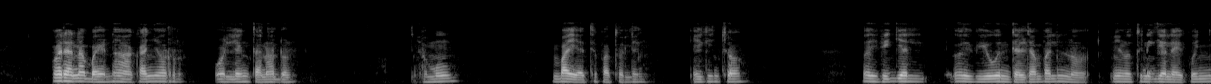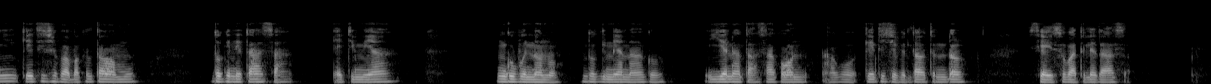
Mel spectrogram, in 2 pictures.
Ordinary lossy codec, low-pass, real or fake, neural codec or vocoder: AAC, 32 kbps; 7.2 kHz; fake; codec, 16 kHz, 16 kbps, FunCodec, trained on Chinese and English, 50 frames a second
